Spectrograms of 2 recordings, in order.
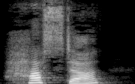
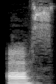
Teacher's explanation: Remember the h in Spanish is silent. So this is not hasta just aa.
